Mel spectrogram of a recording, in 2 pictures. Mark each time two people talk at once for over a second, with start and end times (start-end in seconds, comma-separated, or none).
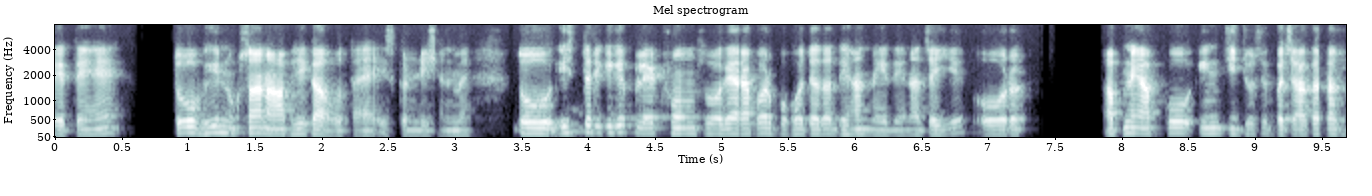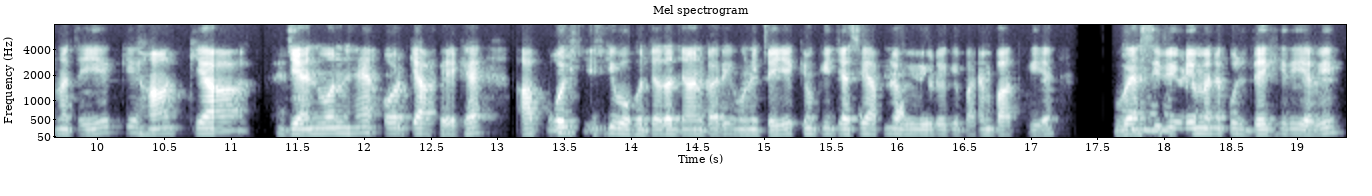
none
